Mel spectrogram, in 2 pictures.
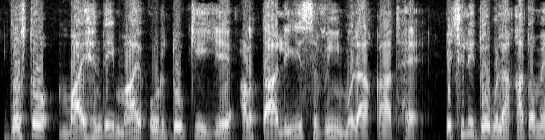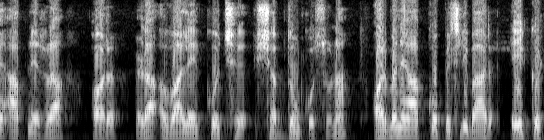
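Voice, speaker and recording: Slow, deliberate man teaching pronunciation. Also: fairly high pitch, lively intonation. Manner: slow, deliberate repetition of words for drill; warm, direct address to viewers as friends. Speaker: language teacher and channel host. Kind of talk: Hindi pronunciation lesson.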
